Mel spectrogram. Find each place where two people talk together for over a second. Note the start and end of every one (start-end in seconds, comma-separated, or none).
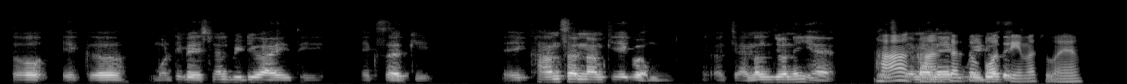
8.8-10.4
